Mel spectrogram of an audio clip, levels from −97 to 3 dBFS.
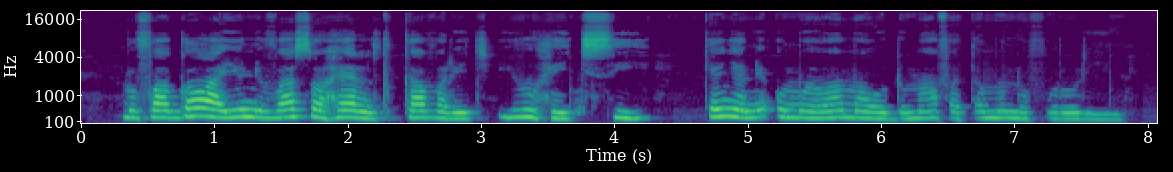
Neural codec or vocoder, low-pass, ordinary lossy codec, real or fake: none; 19.8 kHz; none; real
